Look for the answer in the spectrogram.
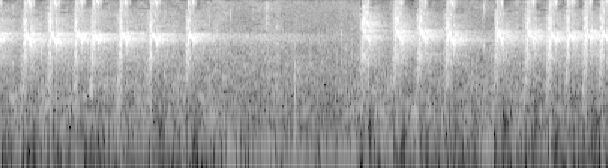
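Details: Grey-cheeked bulbul, its song used as therapy to prompt stressed, silent birds to sing. Crisp, clipped notes repeated about three per second in two bouts separated by a short gap.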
